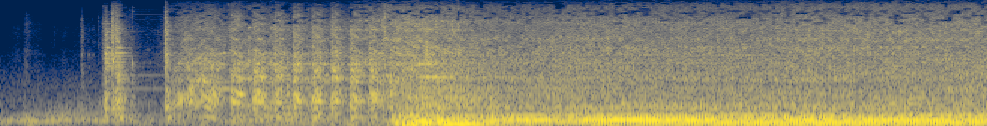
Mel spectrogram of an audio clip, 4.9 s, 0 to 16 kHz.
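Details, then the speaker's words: Audi B8 S4, previously crashed, had a multiple-cylinder misfire, after replacing old crusty spark plugs (cylinder six plug black, oil on top, suspected valve cover gasket); cranks about two seconds, catches, settles to steady even idle. Normal start and idle. "she's alive she sounds way better she sounds better oh yeah hear that oh she's m it's actually idling now bro"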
